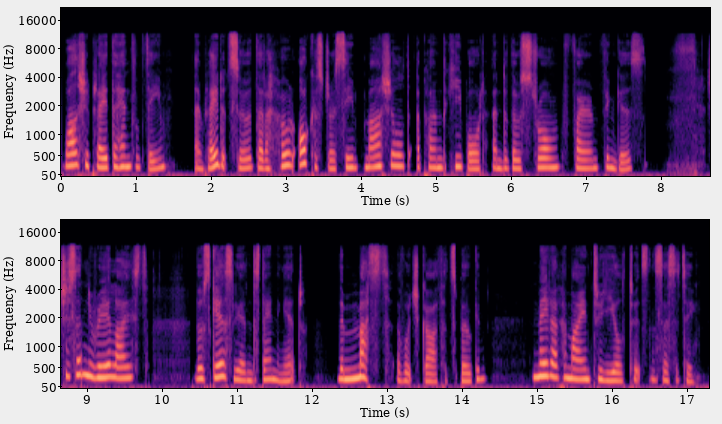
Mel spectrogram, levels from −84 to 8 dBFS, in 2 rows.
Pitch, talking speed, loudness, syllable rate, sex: 230 Hz, 165 wpm, -18 LUFS, 5.4 syllables/s, female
